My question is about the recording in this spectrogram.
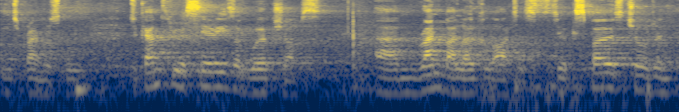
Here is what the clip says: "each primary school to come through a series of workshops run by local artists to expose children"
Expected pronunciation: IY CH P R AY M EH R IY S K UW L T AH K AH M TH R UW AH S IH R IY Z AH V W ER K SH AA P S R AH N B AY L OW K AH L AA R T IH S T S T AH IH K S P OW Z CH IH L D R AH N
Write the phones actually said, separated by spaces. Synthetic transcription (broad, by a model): IY CH P R AY M EH R IY S K UW L T AH K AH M TH R UW AH S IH R IY Z AH V W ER K SH AA P S R AH N B AY L OW K AH L AA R T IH S T S T AH IH K S P OW Z CH IH L D R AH N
